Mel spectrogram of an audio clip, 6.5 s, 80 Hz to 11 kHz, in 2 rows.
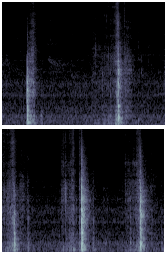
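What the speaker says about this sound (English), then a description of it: "These are pretty big chunks of jalapeno, I just realized, but you can make them smaller, cut them into 8s" A knife chops a jalapeno into chunks on a board for guacamole: five crisp, separate chops at uneven intervals, close and clear, with no voices.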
